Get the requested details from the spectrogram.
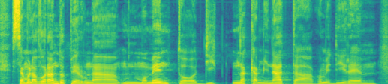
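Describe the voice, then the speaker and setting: The pace is moderate, with ordinary pitch variation. A dark, mellow tone colors the voice. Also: man. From Congo. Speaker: activist, march organizer. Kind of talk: radio interview. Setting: studio.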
